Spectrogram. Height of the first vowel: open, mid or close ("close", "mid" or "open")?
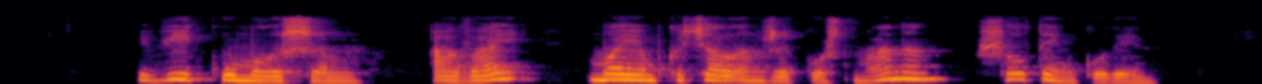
close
